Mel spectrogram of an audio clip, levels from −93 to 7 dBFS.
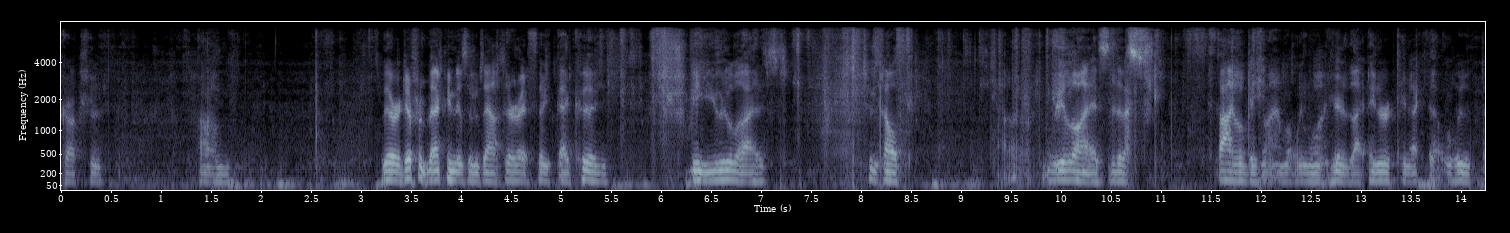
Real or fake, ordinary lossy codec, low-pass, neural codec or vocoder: fake; MP3, 64 kbps; 7.2 kHz; codec, 24 kHz, 1.5 kbps, HILCodec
